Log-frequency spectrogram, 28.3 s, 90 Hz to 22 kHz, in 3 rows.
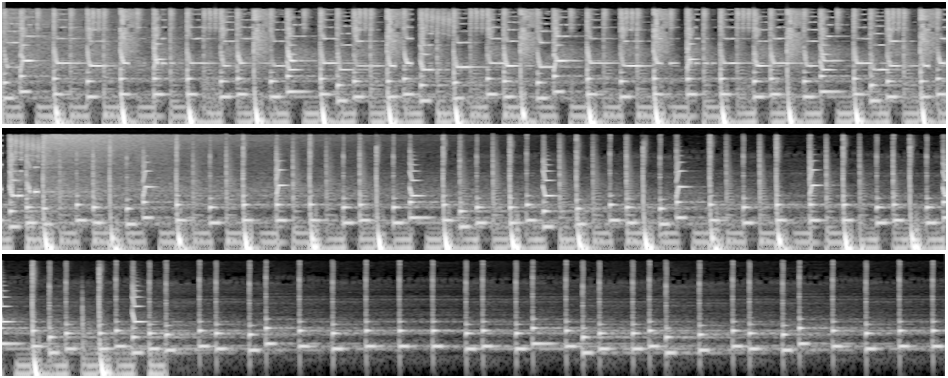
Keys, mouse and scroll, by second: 0.9-4.9 drag, 4.9 right click, 5.5 click, 6.8 z, 7.0 right click, 7.5 click, 11.2-12.6 drag, 12.9-13.7 typing, 14.5-18.2 drag, 18.2-22.1 drag, 22.1 z, 22.2 right click, 23.1 click, 26.1-28.3 drag.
